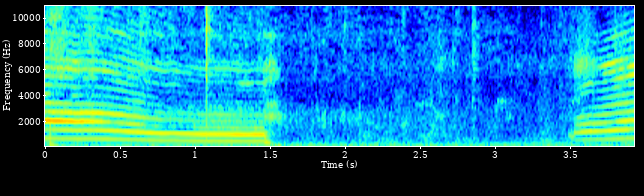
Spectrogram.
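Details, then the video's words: Pet cat giving one long, descending meow that falls steadily in pitch and stops abruptly, followed by two seconds of near silence before a second meow begins. "MEOWING MEOWING - CAT CUTES - CAT FUNNY - SOUND CAT - MEOW CAT 01"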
